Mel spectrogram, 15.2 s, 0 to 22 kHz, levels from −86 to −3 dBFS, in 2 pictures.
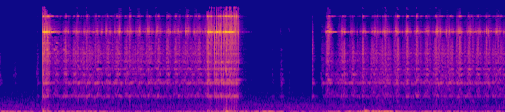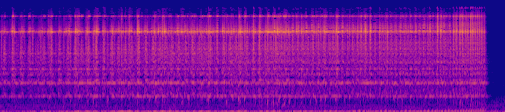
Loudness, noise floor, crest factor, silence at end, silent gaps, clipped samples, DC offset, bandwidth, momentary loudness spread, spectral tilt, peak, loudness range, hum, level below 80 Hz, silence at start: -22 LUFS; -56 dBFS; 24 dB; 0.3 s; none; under 0.1%; under 0.1%; 17 kHz; 18 LU; 3.5 dB/octave; -2 dBFS; 12 LU; none; -54 dBFS; 0 s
